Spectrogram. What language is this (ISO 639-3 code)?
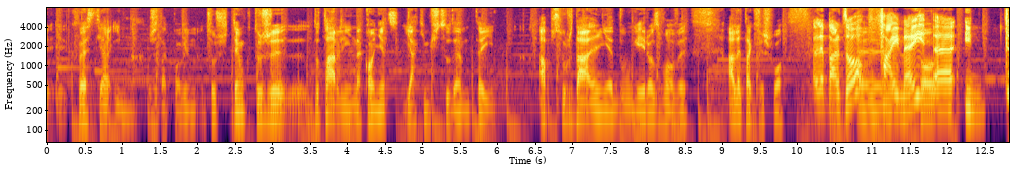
pol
